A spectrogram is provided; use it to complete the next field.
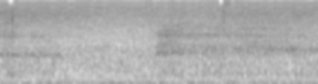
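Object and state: Nothing is struck.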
